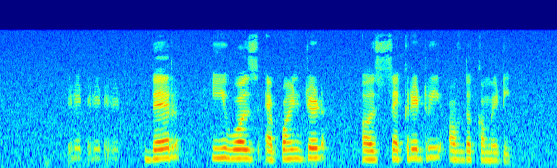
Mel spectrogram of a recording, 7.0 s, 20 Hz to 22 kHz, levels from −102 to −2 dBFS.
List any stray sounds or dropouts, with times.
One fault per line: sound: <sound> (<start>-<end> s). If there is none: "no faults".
sound: laugh (0.8-1.5 s)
